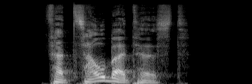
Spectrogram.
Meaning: inflection of verzaubern: 1. second-person singular preterite 2. second-person singular subjunctive II
- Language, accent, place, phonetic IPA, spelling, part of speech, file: German, Germany, Berlin, [fɛɐ̯ˈt͡saʊ̯bɐtəst], verzaubertest, verb, De-verzaubertest.ogg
